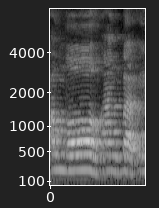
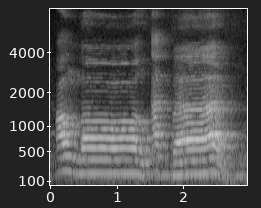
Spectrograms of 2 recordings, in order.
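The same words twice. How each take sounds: First: The vowel after b in Akbar is short. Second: The vowel after b in Akbar is long. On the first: The speaker calls it right. "ini artinya Allah Maha Besar" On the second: The speaker calls it wrong. "baknya tidak boleh dibaca panjang"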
